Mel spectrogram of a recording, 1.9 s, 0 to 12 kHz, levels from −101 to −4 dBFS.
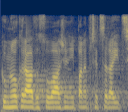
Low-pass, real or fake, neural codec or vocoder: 7.2 kHz; real; none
